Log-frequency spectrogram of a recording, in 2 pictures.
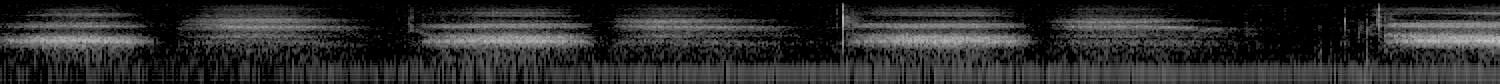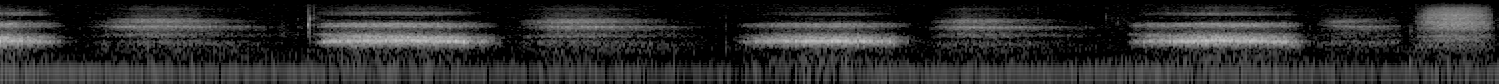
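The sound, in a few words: intense breathing exercise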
